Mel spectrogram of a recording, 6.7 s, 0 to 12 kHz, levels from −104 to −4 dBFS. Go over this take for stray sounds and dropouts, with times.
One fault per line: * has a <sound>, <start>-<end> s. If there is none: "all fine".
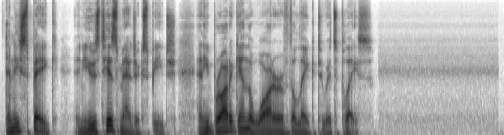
all fine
